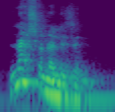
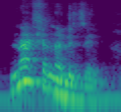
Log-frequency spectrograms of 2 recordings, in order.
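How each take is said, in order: First: The stress falls on the first syllable. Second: The stress falls on the first syllable.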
